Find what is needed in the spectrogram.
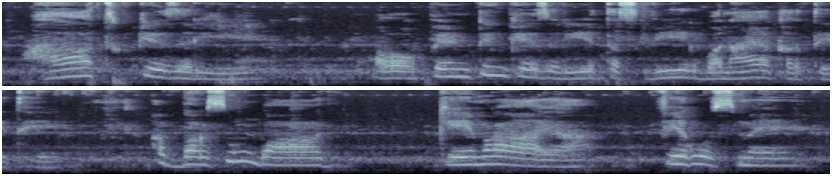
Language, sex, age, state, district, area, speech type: Urdu, male, 18-30, Delhi, South Delhi, urban, spontaneous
